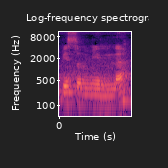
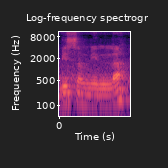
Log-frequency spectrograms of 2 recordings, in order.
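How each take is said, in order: Both takes have the same delivery.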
